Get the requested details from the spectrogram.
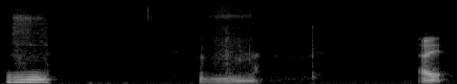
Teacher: the answer is voiced labiodental fricative. · Okay, so the point is that you have the harder pronunciation which has the dot in it, and you've got the softer, more aspirated pronunciation where you breathe through it, so it's continuous. It's a v sound, so you can have continuity with the v sound. It can like go on forever, but if it has a dot in it, then it's a stop, just like the Aleph.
